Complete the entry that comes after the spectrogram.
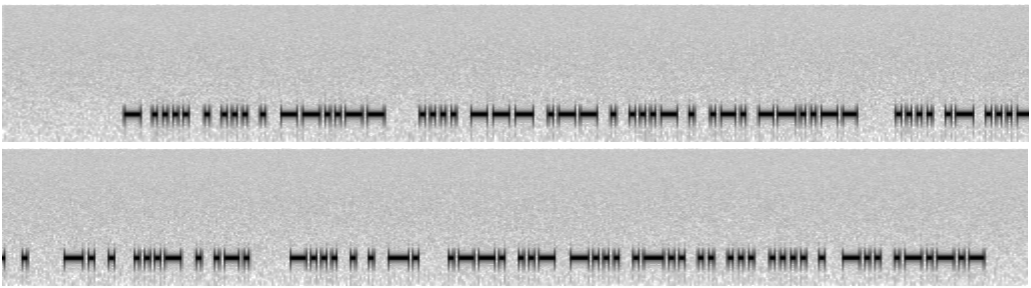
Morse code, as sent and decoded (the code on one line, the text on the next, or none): - .... . ... . --..-- / .... --- .-- . ...- . .-. --..-- / .... .- ...- . / -. . ...- . .-. / -... . . -. / .--. ..- -... .-.. .. ... .... . -.. .-.-.-
THESE, HOWEVER, HAVE NEVER BEEN PUBLISHED.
